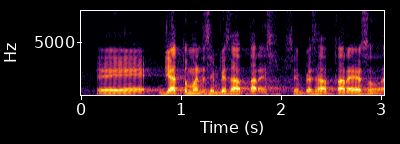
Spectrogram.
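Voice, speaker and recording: A man talks at a very fast pace in a fairly high pitch. His pitch varies in an ordinary way, and there is noticeable background noise. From Córdoba, Veracruz, Mexico. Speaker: comedian and content creator. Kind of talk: casual chat.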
